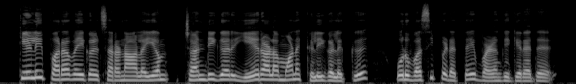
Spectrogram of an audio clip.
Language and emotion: Tamil, neutral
